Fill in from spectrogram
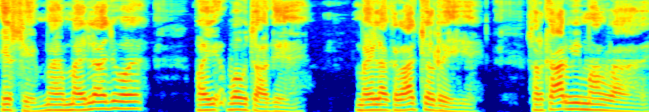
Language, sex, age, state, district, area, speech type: Hindi, male, 60+, Uttar Pradesh, Jaunpur, rural, spontaneous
